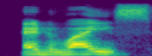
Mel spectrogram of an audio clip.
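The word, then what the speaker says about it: advice: एडवाइस, pronunciation पे ध्यान दीजिए, एडवाइस हो जाएगा।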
